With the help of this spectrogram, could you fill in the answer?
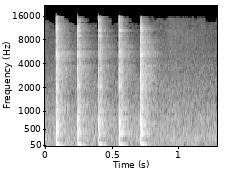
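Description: A metal body part of a DJI Phantom 4 drone, a part that was plastic on the Phantom 3, is tapped lightly five times. Each tap gives a short, light metallic clink with a bright top and a quick decay.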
